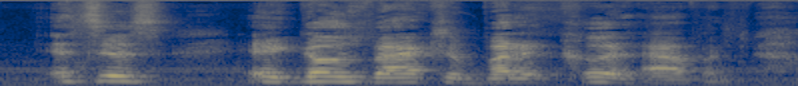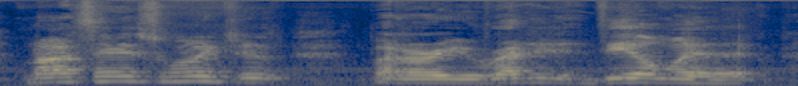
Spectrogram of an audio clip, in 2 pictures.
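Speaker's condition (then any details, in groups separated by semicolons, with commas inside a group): Brain injury; accident; years after accident at 18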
